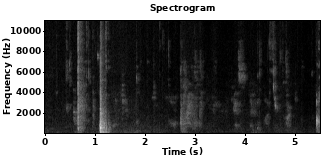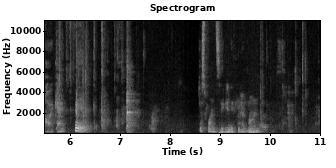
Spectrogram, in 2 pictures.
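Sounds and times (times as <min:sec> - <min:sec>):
faint clicks and rustles: 0:00.0 - 0:08.4, 0:09.0 - 0:11.0.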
